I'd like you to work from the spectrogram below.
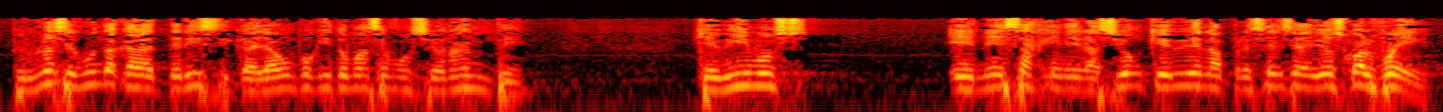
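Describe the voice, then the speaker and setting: A male pastor delivers an emphatic sermon, often turning to the congregation with questions. His voice sits high and sounds husky. The recording is dull and lo-fi, as if captured in a church. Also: steady tone, brisk.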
